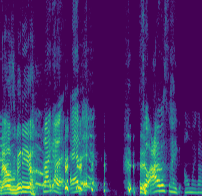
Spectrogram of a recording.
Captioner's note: laughs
